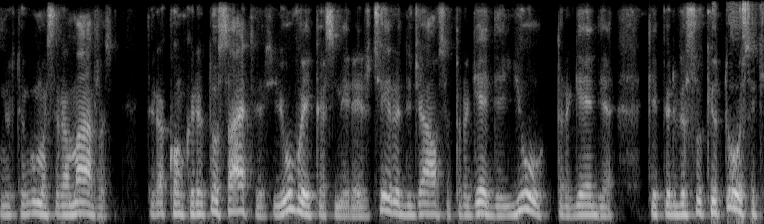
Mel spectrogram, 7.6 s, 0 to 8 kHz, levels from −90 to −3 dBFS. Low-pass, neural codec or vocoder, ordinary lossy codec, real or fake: 7.2 kHz; none; Opus, 16 kbps; real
